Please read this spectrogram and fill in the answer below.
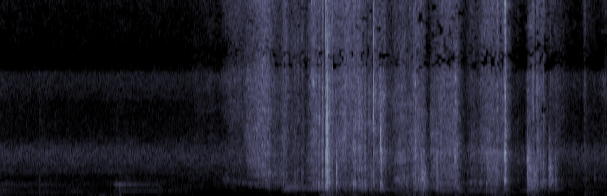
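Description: Pages of a picture book being turned and handled: about two seconds in, a run of paper rustling and scraping with sharp crackles lasts about three seconds. Faint background music with held notes sits underneath.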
